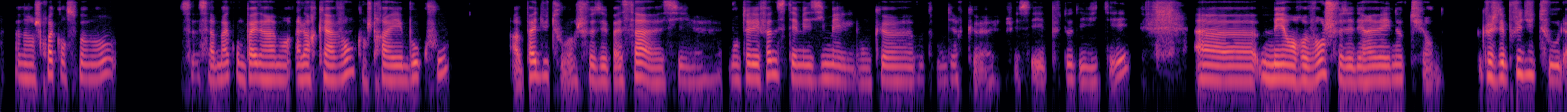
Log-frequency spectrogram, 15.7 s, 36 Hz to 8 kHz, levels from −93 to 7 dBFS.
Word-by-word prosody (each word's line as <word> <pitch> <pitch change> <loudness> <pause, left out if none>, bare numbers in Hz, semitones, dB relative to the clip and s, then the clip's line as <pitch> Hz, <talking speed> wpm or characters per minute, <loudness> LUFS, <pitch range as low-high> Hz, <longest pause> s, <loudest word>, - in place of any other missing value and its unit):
Ah 195 - -8
non, 180 -1 -4
je - - +6
crois 225 - +3
qu'en 200 - -8
ce - - +1
moment, 195 +5 -5 0.6
ça - - -7
ça 170 -3 0
m'accompagne 185 +1 +2
vraiment, 175 -1 +1
alors 180 +1 +1
qu'avant 185 +7 +4
quand - - -13
je - - +1
travaillais 170 -2 +1
beaucoup, 195 - -5 0.6
ah - - -1
pas 205 - +6
du 210 0 -9
tout, - - -6
hein, - - -9
je - - +2
faisais 165 -2 -4
pas 155 - -2
ça, 180 -4 +4
heu, 155 - -9
si, 155 +1 -5
heu, - - -16 0.3
mon 175 -1 -9
téléphone, 190 +4 +2
c'était 190 -4 +1
mes 175 0 -2
emails, 170 -4 -5
donc 150 +2 -12
heu, 165 -1 -2
autant 170 - -24
dire 175 +2 -13
que - - -10 0.3
j'essayais - - -5
plutôt 180 - -10
d'éviter. 165 - -8 0.7
Heu, 165 -2 +2
mais 180 -2 +5
en 175 -1 +5
revanche, 170 +8 +4
je - - +4
faisais 160 -2 -1
des 160 -1 0
réveils 165 +1 +2
nocturnes, 175 0 -4 0.4
que 205 - +4
je 195 - +3
n'ai 195 - +5
plus 235 +5 -1
du 220 0 -3
tout 350 +6 -2
là. - - -4
175 Hz, 220 wpm, -29 LUFS, 165-195 Hz, 0.7 s, je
